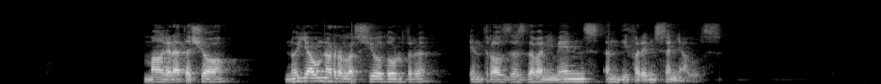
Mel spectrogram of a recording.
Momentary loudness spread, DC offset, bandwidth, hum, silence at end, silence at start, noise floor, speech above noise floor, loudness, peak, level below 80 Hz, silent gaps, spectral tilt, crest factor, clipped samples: 17 LU; under 0.1%; 7.6 kHz; none; 1.65 s; 1.45 s; -77 dBFS; 59 dB; -17 LUFS; -2 dBFS; -60 dBFS; none; -5.5 dB/octave; 18 dB; under 0.1%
